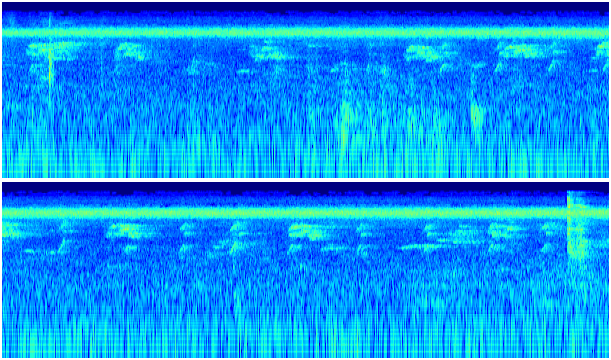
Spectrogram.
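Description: A bird chirping over and over in short calls, roughly two a second, over a steady high-pitched drone, with a faint click near the end.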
